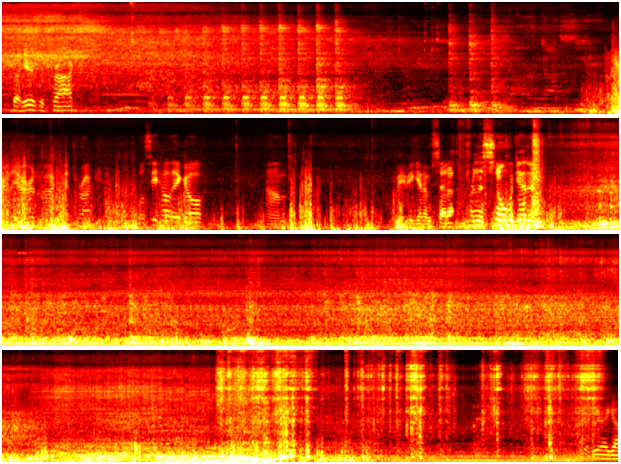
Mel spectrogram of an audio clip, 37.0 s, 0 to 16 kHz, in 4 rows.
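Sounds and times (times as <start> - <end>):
vehicle engine idling: 17.6 - 37.0.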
